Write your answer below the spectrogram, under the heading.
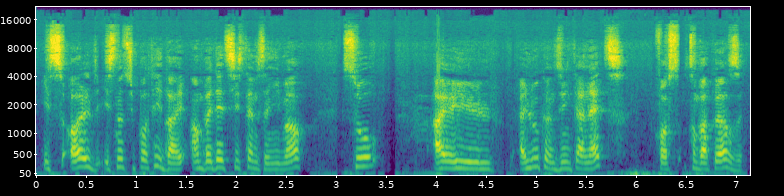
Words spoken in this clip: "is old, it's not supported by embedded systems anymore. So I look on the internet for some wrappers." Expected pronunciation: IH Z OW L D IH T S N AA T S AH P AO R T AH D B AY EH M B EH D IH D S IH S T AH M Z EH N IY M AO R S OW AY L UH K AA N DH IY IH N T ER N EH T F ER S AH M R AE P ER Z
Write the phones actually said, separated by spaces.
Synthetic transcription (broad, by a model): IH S OW L D IH T S N AA T S AH P AO R T AH D B AY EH B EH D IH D S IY S T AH M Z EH N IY M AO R S OW AY L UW K AA N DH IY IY N T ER N EH T F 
